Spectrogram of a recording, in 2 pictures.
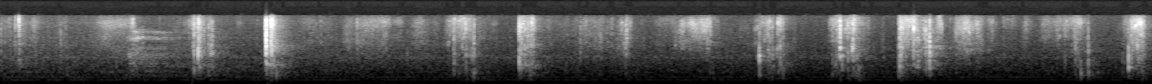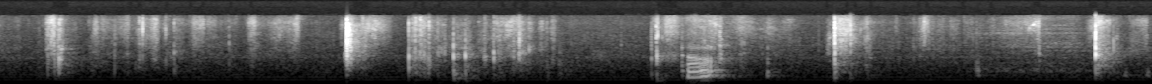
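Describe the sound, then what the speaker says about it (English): A deck of Intuitive Night Goddess Tarot cards is shuffled by hand in a series of quick, crisp riffling bursts, close and fairly quiet, with short pauses between the shuffles. "I'm going to start shuffling."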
